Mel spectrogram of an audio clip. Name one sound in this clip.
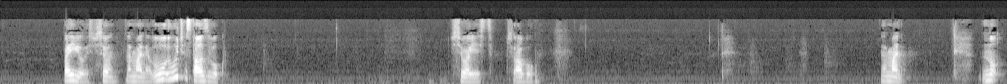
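A young woman speaks calmly into a close microphone, in short phrases with pauses.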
